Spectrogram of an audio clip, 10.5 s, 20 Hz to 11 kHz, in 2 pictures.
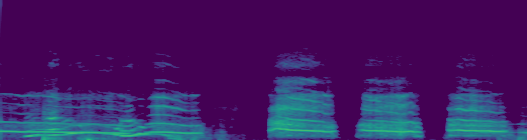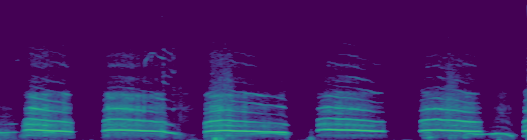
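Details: A 12-month-old Rottweiler sings in the morning, opening with a long wavering howl that dips and rises, then about eight clipped, even-pitched howled notes spaced roughly a second apart, clear and harmonic with little background.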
